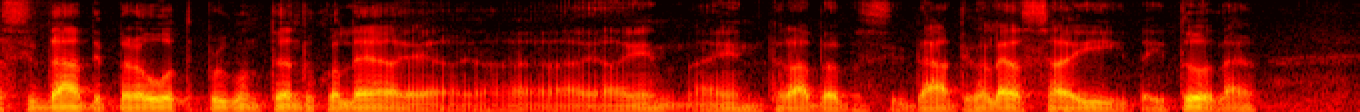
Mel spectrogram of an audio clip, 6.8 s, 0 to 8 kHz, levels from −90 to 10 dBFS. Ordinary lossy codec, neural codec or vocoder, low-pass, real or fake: none; none; none; real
